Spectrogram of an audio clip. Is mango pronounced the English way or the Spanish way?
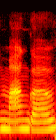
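Spanish. It is said with a Spanish pronunciation. This is how the speaker was raised to say it. "I say mango. So it's just how I was raised to talk"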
